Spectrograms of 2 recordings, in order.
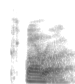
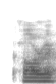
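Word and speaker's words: חרה: Kara, I think that's how it's pronounced.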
